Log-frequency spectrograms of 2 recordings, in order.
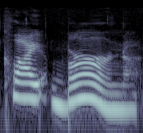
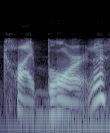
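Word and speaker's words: Clybourn: decided to pronounce Clyburn. – But it was brought to our attention after the initial recording was done that local Chicagoans, myself included, typically pronounce it Clyburn.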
